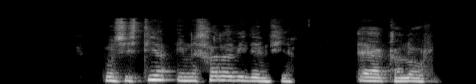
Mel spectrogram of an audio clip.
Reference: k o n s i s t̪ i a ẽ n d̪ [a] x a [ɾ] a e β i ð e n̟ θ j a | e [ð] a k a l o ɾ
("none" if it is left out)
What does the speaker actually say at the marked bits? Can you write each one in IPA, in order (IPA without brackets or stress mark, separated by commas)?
e, ɾ, none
